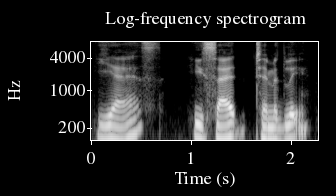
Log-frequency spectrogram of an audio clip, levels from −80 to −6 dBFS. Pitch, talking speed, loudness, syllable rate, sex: 120 Hz, 105 wpm, -18 LUFS, 3.3 syllables/s, male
